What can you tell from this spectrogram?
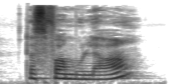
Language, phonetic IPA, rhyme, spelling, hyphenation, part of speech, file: German, [fɔʁmuˈlaːɐ̯], -aːɐ̯, Formular, For‧mu‧lar, noun, De-at-Formular.ogg
- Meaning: form (document to be filled)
